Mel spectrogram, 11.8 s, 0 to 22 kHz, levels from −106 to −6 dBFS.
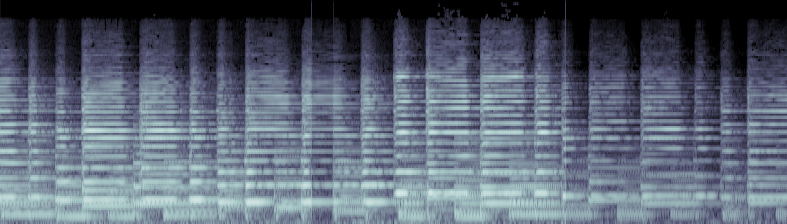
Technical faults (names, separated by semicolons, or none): sudden gain jump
